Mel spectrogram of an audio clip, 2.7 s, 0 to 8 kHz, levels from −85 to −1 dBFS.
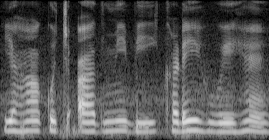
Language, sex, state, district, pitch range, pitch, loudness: Hindi, female, Haryana, Jhajjar, 190-210 Hz, 200 Hz, -21 LUFS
